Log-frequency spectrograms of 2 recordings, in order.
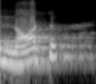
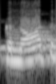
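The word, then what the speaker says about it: knot: है योद्धा अगला है नॉट इसे कनॉट नहीं बोलेंगे के एन ओटी कनॉट नहीं है नॉट है नॉट मतलब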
